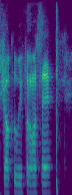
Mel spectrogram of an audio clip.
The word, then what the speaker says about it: Jacques-Louis Francais: So, Jacques-Louis Francais, for the people who don't know how to pronounce it, it's Jacques-Louis Francais.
